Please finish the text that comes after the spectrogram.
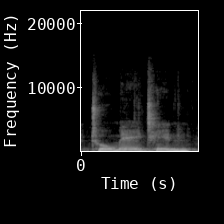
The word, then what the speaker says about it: Tomatin: rhymes itself on satin so if you don't know how to pronounce tomatine think about saturn that is tomatin that's the right pronunciation and so they call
